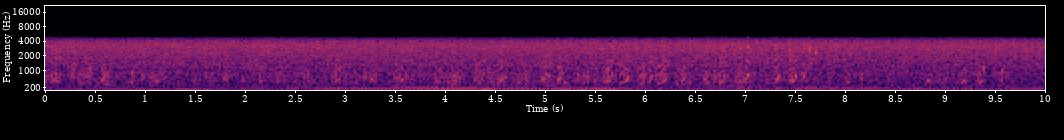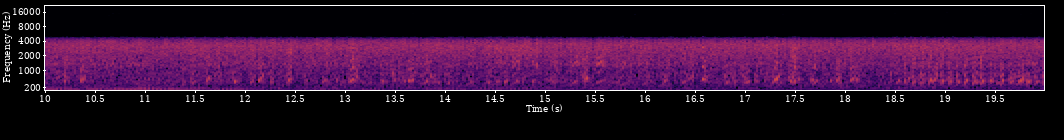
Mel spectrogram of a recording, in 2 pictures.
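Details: Hairless skinny guinea pig mother Daisy and her young of litter E2, born 2 August 2012, recorded 19 August 2012 at CHS Luna: steady stream of quick squeaky chirps over a low, droning background hum.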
